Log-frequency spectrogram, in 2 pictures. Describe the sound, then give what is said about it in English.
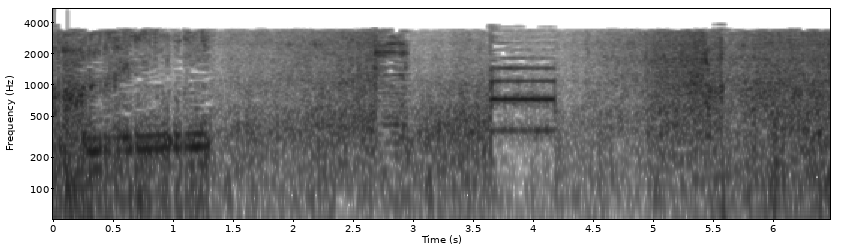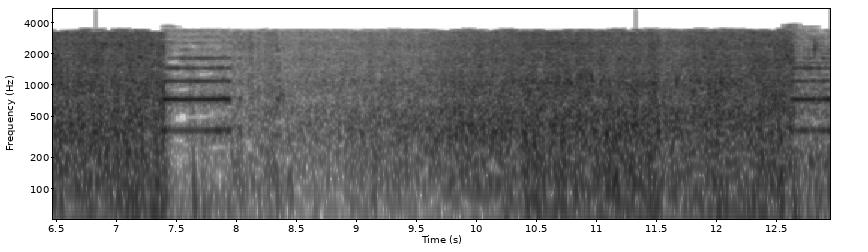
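Short, loud car horn blasts sound twice, a few seconds apart, over a constant heavy roar of traffic at the corner of Central and Ridge Road as the light turns green, with a lower tone at the very start. No one speaks. “you wait for people to honk at you”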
